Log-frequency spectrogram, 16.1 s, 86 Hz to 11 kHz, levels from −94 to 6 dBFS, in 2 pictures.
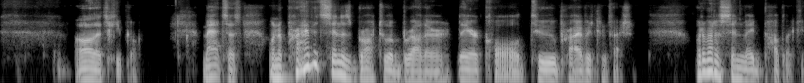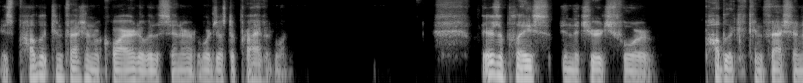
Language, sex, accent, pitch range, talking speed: English, male, American, 90-110 Hz, 180 wpm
